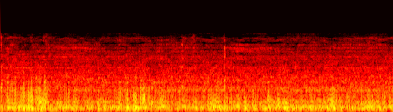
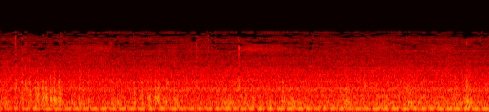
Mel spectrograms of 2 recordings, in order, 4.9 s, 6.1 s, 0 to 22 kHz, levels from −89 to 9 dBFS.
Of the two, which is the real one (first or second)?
second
